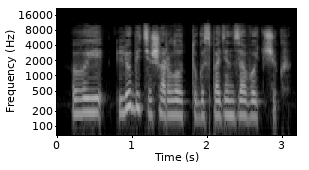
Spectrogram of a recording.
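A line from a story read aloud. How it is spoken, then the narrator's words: Weak voice. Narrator (Russian): спросила она слабым голосом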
